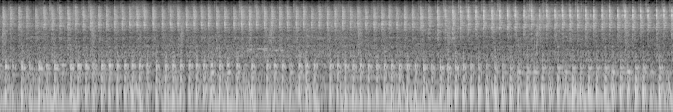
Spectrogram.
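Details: Old forgotten Honda single-cylinder engine at its first start: fires steadily with an even beat and no misses, running cleanly at a settled idle.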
